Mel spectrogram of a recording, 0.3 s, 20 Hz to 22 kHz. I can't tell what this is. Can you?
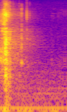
Sound effects > Other
LIGHTER.FLICK.9
Lighter, zippo, Flicks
